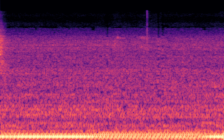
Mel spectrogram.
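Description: A steady low machine hum, even in pitch and level throughout.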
